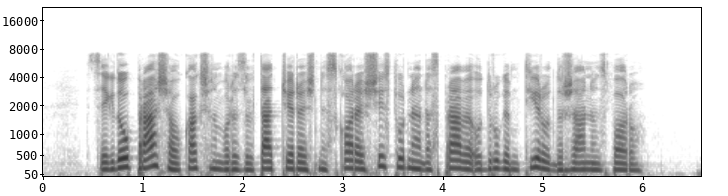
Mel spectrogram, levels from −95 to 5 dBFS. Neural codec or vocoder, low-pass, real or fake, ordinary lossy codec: none; 7.2 kHz; real; none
